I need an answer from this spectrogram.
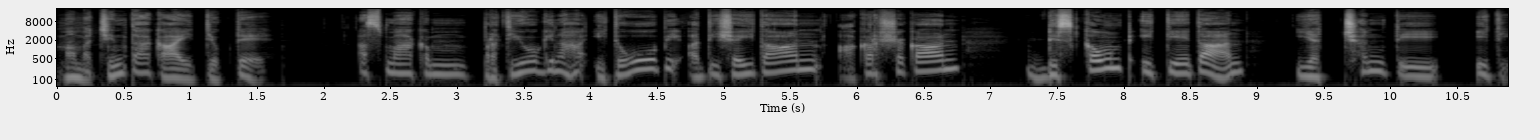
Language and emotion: Sanskrit, fearful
